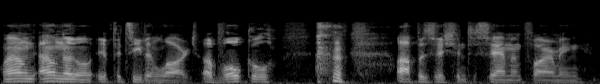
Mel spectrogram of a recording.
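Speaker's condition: No condition

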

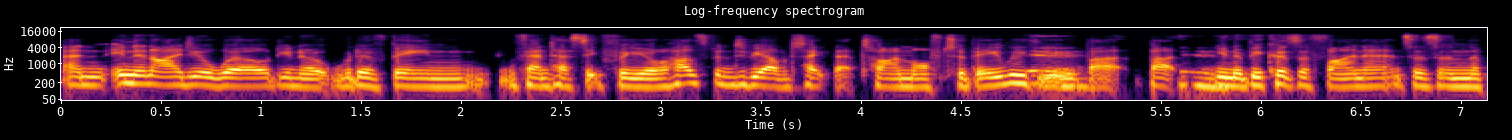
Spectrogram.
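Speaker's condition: No condition

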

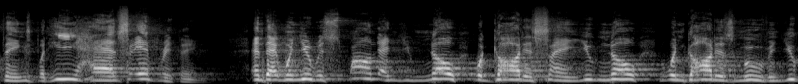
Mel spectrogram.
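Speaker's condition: No condition

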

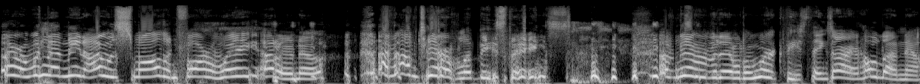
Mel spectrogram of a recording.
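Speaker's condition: No condition

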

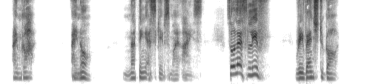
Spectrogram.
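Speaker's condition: No condition

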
